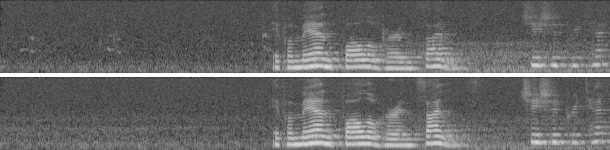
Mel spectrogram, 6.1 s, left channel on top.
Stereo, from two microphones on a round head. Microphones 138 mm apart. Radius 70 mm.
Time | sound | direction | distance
2.7 | a woman speaking | 5° right (ahead or behind) | 0.6 m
